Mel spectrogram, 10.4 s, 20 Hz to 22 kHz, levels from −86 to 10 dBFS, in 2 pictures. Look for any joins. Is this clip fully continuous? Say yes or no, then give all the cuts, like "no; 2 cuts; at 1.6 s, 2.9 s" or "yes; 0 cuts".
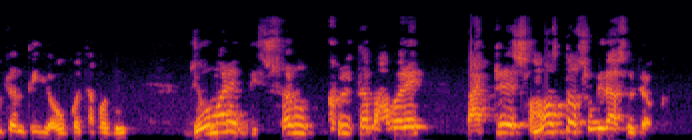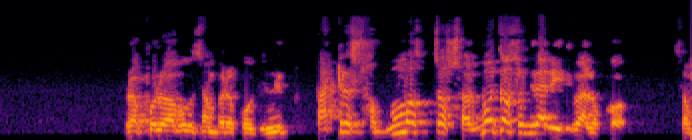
yes; 0 cuts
